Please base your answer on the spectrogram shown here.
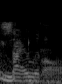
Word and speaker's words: xylitol: Why are we talking about how do you pronounce it? Xylitool.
